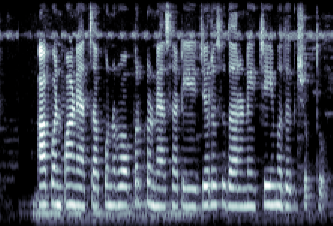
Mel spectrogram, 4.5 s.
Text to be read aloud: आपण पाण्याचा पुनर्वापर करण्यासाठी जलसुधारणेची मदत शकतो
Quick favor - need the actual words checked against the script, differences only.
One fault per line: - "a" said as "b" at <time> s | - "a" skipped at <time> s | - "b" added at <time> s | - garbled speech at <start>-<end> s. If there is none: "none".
none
